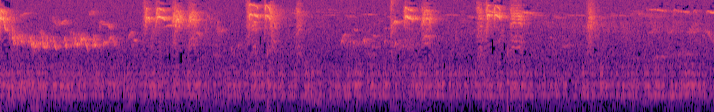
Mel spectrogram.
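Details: Two hungry great tit chicks begging for food in June, giving thin, high, hissing squeaks in short bursts roughly every second or so, over a steady low background hum. Great tit.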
